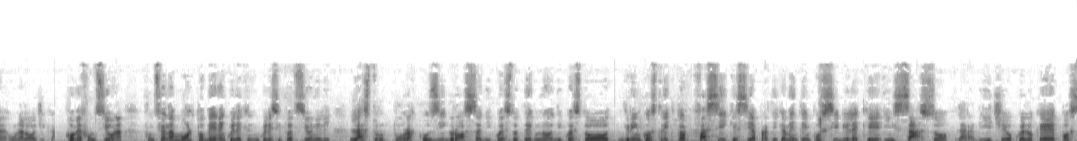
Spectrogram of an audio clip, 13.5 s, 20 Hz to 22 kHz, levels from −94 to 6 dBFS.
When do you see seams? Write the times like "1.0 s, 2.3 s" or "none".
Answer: none

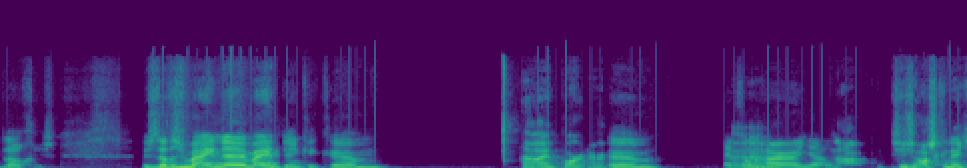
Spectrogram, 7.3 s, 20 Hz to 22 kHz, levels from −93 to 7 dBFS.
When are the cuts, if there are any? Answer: 2.1 s, 4.6 s

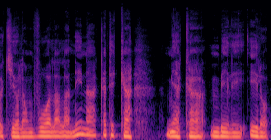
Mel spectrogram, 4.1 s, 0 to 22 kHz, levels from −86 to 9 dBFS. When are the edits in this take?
none

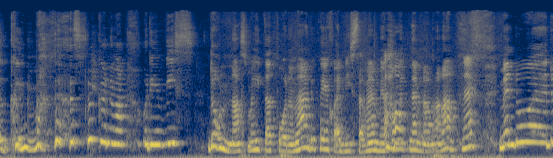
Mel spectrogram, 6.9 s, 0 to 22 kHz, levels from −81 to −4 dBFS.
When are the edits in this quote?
none

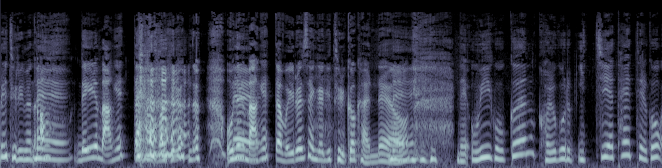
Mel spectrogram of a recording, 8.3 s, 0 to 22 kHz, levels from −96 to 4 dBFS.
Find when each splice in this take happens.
5.7 s

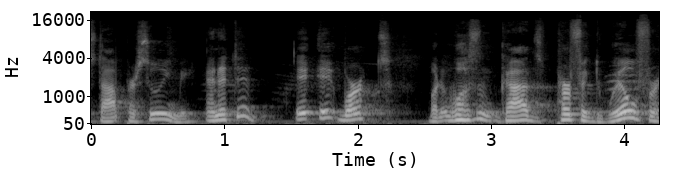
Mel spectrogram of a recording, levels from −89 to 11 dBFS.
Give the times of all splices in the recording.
none

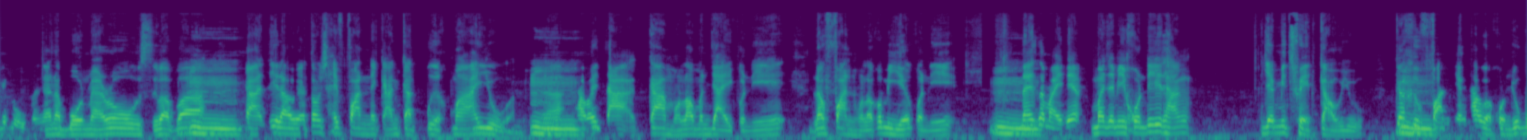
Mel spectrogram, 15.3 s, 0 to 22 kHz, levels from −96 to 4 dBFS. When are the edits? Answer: 10.9 s

